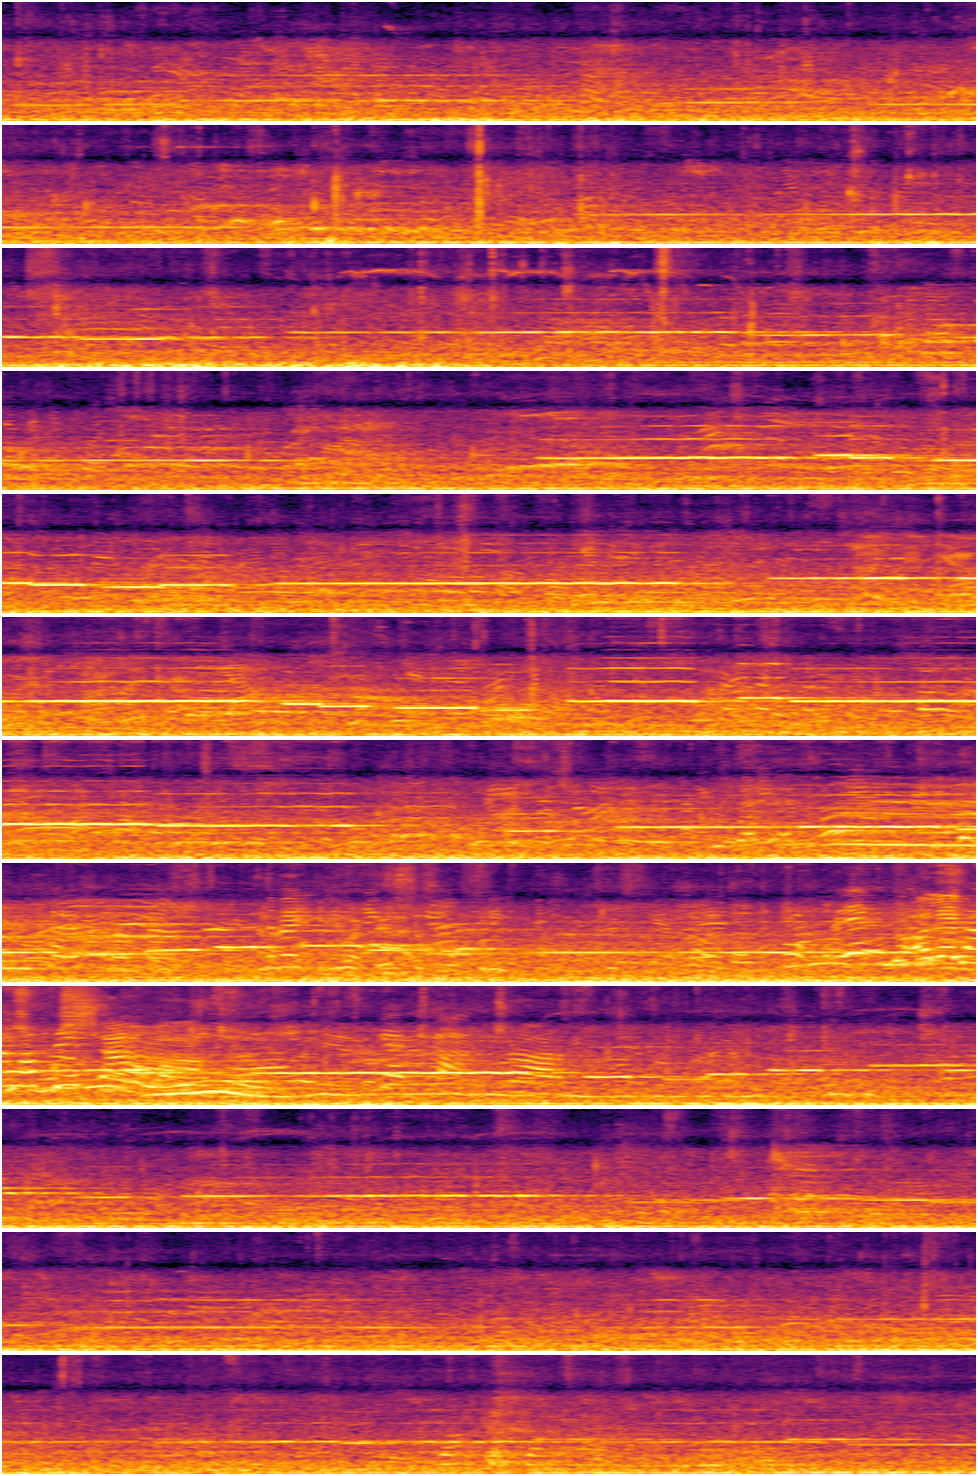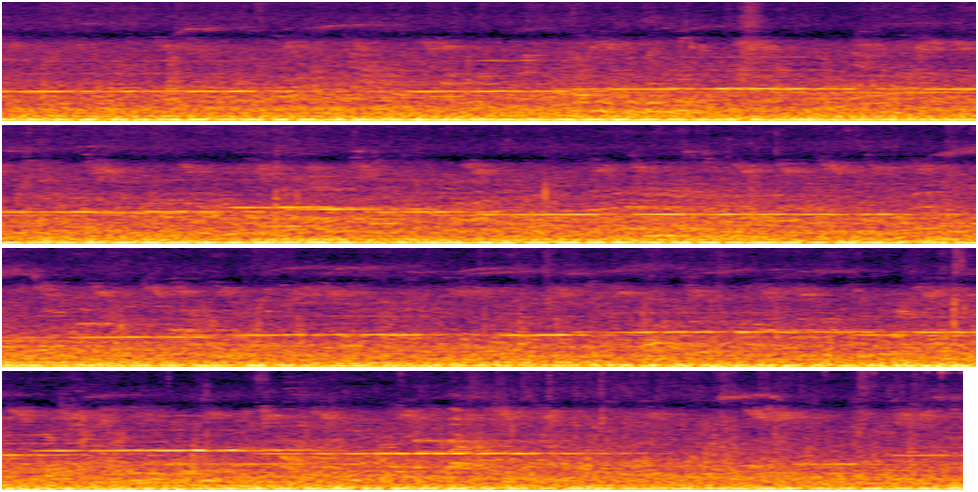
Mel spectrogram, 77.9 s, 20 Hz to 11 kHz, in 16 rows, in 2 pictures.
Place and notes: Ostrów Tumski, Wrocław, Poland - (827 BI) Flute, bells, swifts
Recording of walkthrough Ostrów Tumski with a flute player, swarming swifts and some bells.
Recorded supposedly on the Sennheiser Ambeo headset on an iPhone.
województwo dolnośląskie, Polska, 10 July 2021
